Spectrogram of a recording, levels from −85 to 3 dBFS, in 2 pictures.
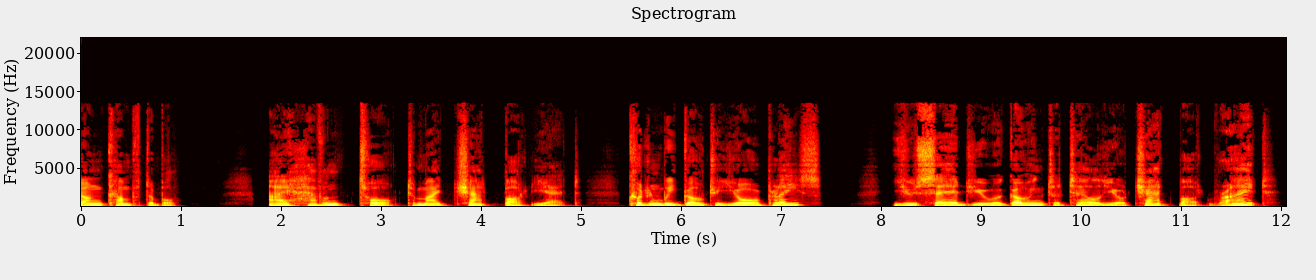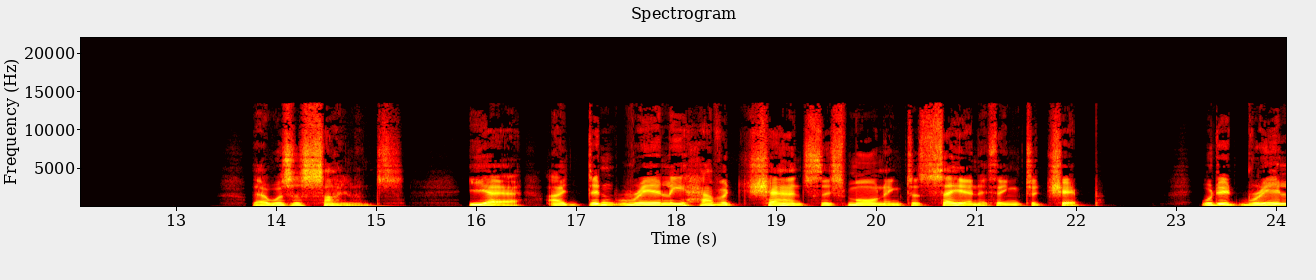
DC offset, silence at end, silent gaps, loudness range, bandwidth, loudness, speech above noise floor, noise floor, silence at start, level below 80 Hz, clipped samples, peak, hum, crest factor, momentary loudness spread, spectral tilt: under 0.1%; 0 s; none; 6 LU; 13.5 kHz; -17 LUFS; over 73 dB; under -90 dBFS; 0 s; -40 dBFS; under 0.1%; 0 dBFS; none; 18 dB; 11 LU; -6 dB/octave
